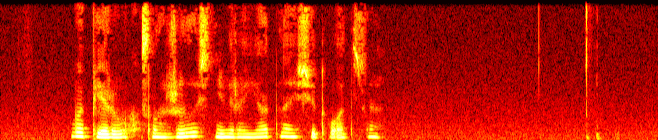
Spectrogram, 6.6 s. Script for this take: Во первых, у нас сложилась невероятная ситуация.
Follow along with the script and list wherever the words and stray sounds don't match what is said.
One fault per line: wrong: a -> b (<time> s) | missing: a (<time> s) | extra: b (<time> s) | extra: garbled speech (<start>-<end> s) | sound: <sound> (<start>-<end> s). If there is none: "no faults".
missing: нас (1.4 s)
